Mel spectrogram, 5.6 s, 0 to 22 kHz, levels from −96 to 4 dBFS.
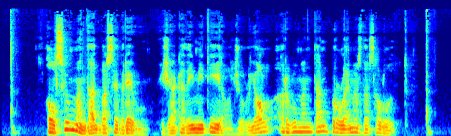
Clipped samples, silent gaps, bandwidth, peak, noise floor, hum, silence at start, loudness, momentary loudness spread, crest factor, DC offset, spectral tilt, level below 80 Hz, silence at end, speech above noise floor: under 0.1%; none; 16.5 kHz; -2 dBFS; -40 dBFS; none; 0.15 s; -20 LUFS; 14 LU; 18 dB; under 0.1%; -5.5 dB/octave; -48 dBFS; 0.25 s; 21 dB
